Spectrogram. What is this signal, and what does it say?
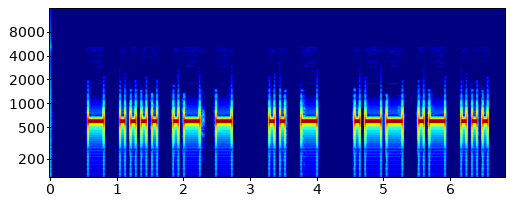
Morse code, heard as a keyed tone, about 15 wpm, 600 Hz. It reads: THAT IT WAS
